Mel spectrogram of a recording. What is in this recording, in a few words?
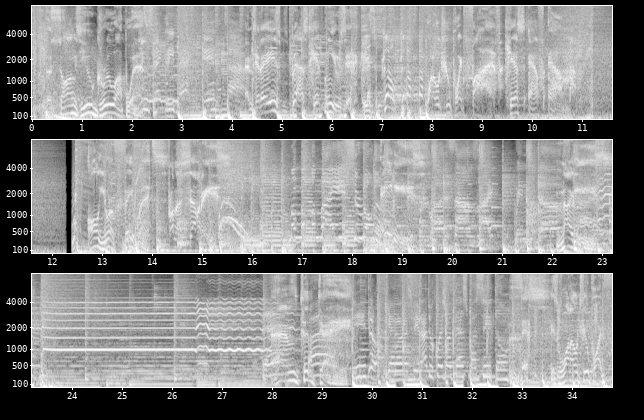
Classic Hits Imaging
